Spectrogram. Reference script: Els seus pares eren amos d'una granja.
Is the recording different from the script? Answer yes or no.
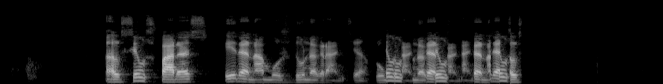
yes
